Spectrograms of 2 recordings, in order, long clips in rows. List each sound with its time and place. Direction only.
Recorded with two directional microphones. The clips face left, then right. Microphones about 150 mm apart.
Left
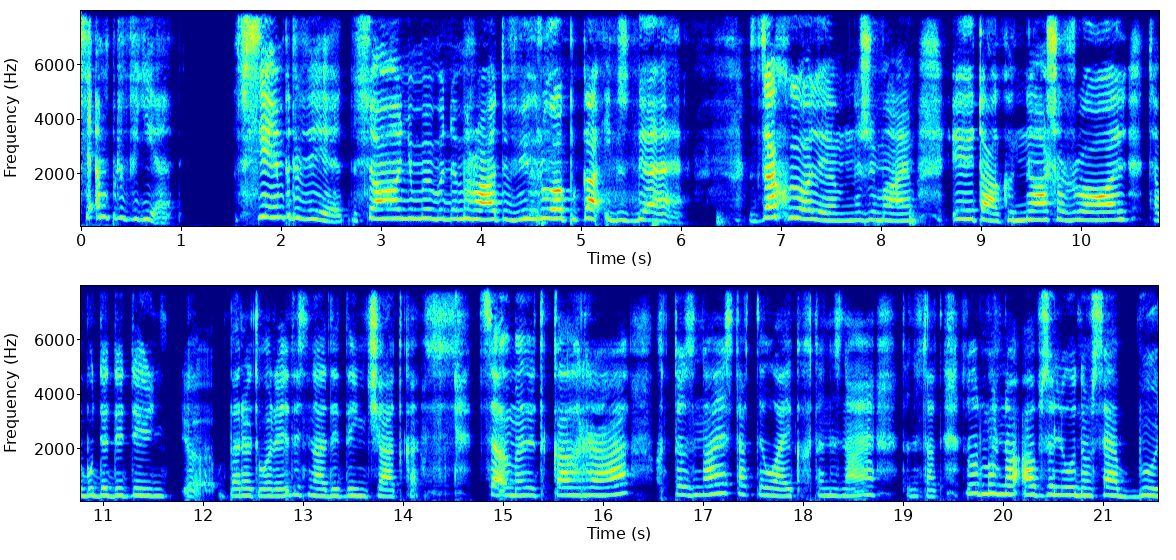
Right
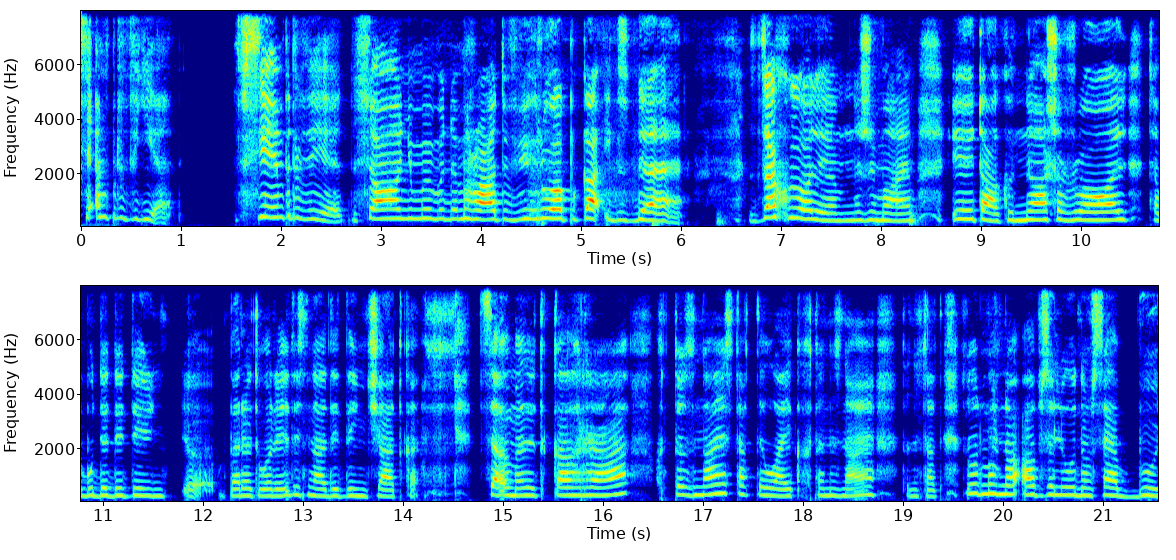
0.0 s a woman's voice: 15° right (ahead or behind)
5.5 s a woman's voice: 35° right (ahead or behind); by 21.5 s 20° right (ahead or behind)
